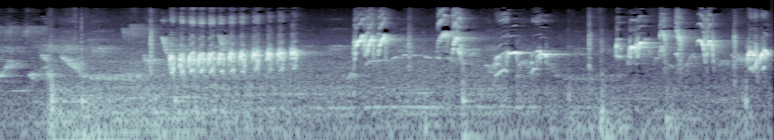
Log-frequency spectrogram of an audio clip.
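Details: Master song of a white-rumped shama used to boost the mood of a caged bird that rarely sings: a rapid buzzy trill, then loud varied whistles, slurred notes and short chattering phrases.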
